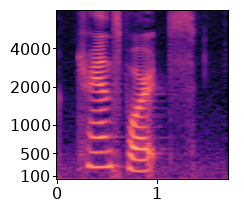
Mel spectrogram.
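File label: "transports", US English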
